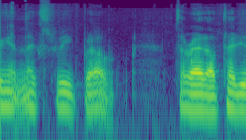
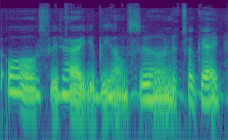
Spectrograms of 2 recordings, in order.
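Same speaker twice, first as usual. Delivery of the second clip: put-on higher, soft cooing to a baby in line; soothing a crying baby; 7 semitones higher, 4 dB quieter than usual. Shopper at checkout soothing a crying baby, soft and high. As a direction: coo gently to calm a stranger's upset infant. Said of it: "you start to talk to it".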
